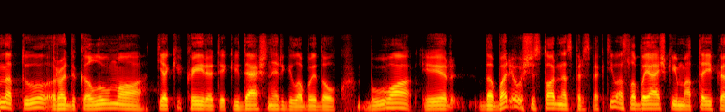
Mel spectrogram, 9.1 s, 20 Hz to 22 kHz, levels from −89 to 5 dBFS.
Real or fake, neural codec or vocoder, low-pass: fake; codec, 16 kHz, 1 kbps, X-Codec, HuBERT features, trained on LibriSpeech; 7.2 kHz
